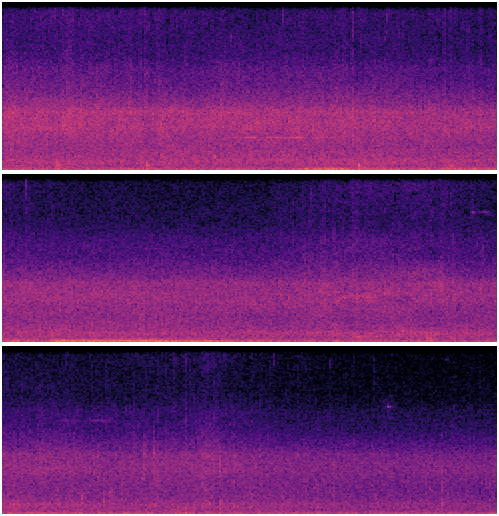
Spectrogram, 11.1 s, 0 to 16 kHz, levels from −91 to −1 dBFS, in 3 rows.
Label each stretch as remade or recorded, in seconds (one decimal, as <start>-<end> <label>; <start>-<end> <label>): 0.0-6.2 recorded; 6.2-7.0 remade; 7.0-11.1 recorded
